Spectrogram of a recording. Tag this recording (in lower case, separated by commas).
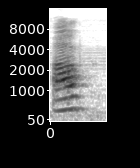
speech, human voice, child speech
